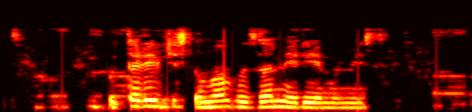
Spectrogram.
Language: Kinyarwanda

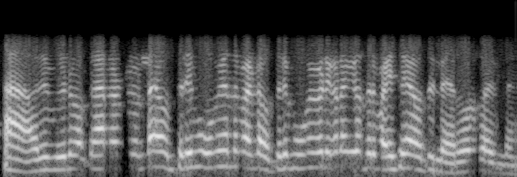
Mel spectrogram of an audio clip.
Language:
Malayalam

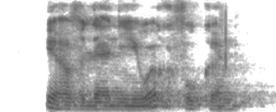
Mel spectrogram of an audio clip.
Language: Kabyle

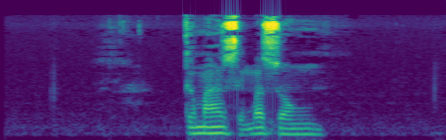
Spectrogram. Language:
Cantonese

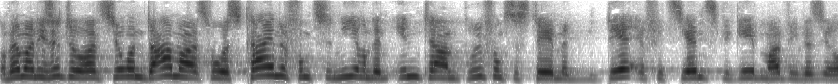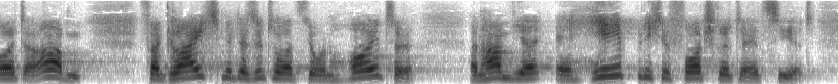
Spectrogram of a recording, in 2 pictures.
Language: German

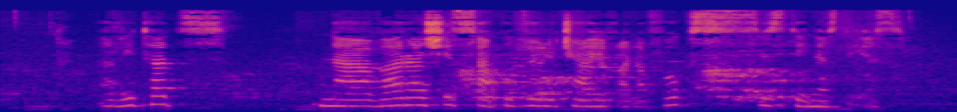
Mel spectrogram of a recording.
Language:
Georgian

